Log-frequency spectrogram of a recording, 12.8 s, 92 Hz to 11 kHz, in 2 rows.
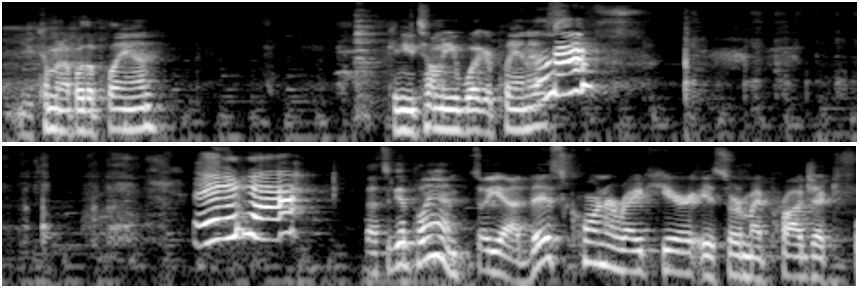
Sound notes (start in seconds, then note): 7.8 child babbling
